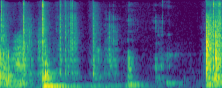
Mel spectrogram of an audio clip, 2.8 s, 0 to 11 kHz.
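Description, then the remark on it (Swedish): A twenty-sided die (T20) is rolled during a game, rattling and clattering across a hard surface in a run of sharp, irregular clicks and taps, fading briefly before a final louder burst of rattling at the end. No voices. “Eh, slå din tärning.”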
